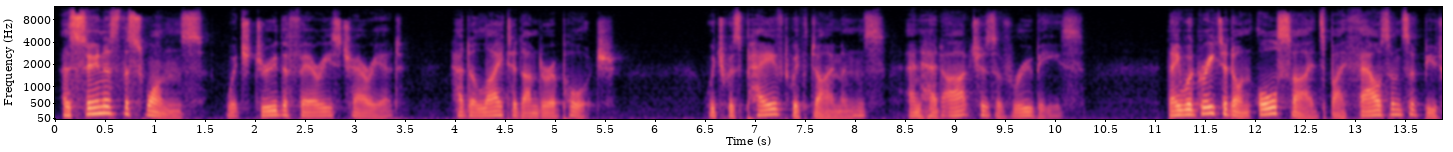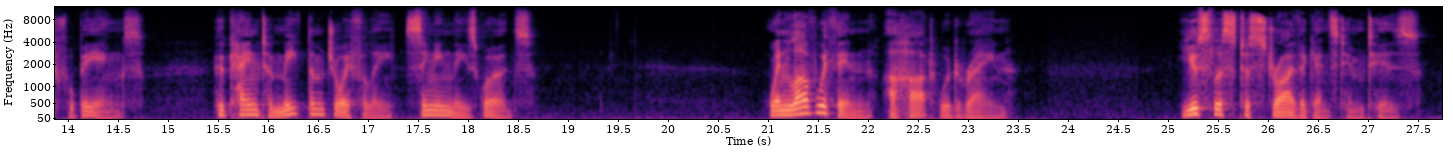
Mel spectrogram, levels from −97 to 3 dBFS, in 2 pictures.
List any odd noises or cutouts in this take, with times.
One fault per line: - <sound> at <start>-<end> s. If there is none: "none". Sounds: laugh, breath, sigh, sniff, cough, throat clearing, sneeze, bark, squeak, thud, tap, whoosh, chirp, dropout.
none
